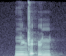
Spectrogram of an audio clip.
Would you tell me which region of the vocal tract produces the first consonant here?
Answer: retroflex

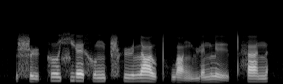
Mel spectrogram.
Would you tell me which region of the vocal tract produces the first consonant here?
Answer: retroflex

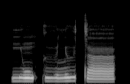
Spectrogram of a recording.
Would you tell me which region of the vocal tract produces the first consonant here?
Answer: palate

